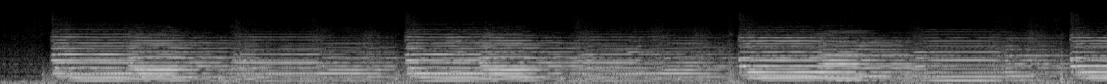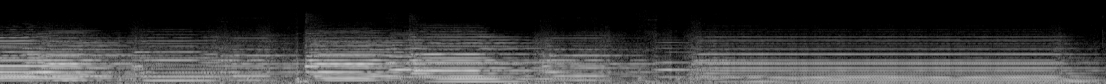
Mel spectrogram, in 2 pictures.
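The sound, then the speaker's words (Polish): Pipe organ with eight-foot string stops, short sustained chordal phrases alternating between the thin, soft aeoline and the brighter, louder gamba in an echo-like dialogue. No voices. “Tak właśnie brzmi eolina ośmiostopowa i skonfrontujmy ją teraz z gambą ośmiostopową, czyli najcichszy głos smyczkujący z głosem najgłośniejszym z tej samej rodziny.”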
